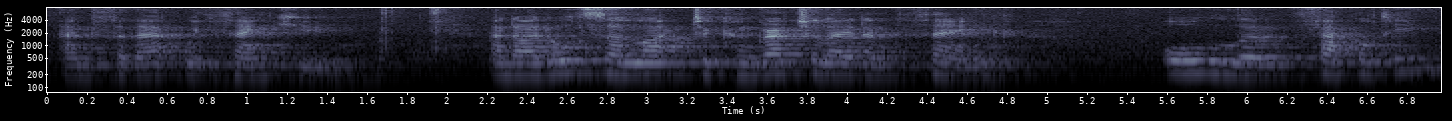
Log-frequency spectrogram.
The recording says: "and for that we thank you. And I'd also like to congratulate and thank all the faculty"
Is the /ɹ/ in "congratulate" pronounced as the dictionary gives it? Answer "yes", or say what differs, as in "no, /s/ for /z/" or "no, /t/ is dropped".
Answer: yes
